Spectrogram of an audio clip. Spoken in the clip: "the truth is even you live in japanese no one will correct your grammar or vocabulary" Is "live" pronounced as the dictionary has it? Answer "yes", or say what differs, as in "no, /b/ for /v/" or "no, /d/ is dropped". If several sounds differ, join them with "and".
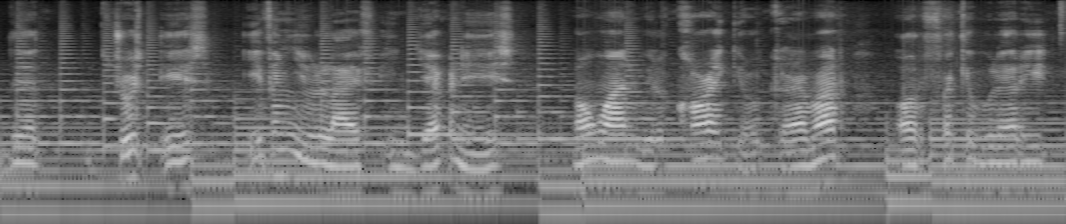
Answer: no, /f/ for /v/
